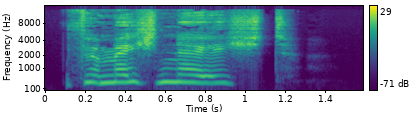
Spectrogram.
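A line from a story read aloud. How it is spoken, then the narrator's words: Determined call. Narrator (German): rief entschlossen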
